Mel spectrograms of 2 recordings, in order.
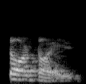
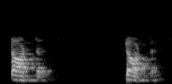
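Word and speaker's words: tortoise: toris crocodile or fish first of all the pronunciation of this word it's not torto it's torus torus okay may sound weird but it is the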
